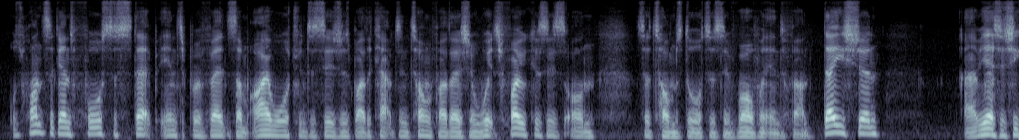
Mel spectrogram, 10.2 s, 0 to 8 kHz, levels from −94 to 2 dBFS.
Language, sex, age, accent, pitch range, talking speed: English, male, 30-49, British, 90-135 Hz, 180 wpm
